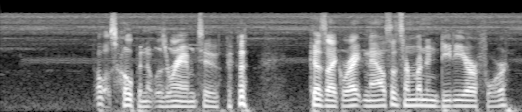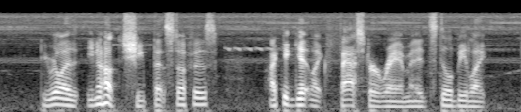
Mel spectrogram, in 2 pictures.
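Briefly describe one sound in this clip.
A young man talks calmly and closely into a microphone.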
